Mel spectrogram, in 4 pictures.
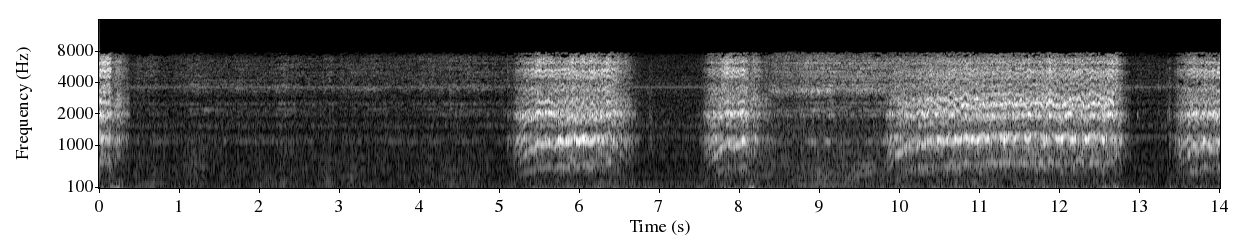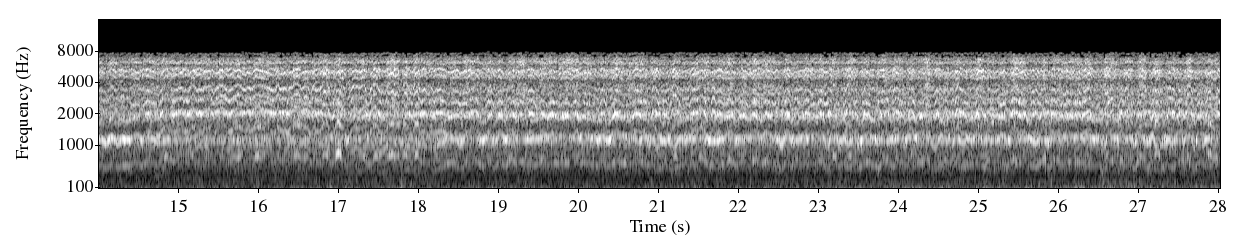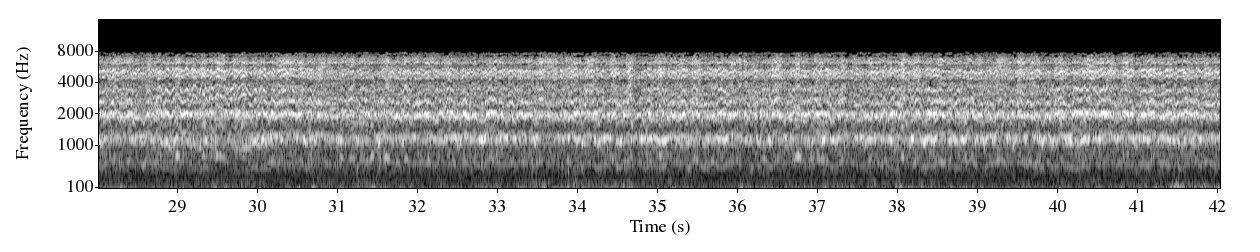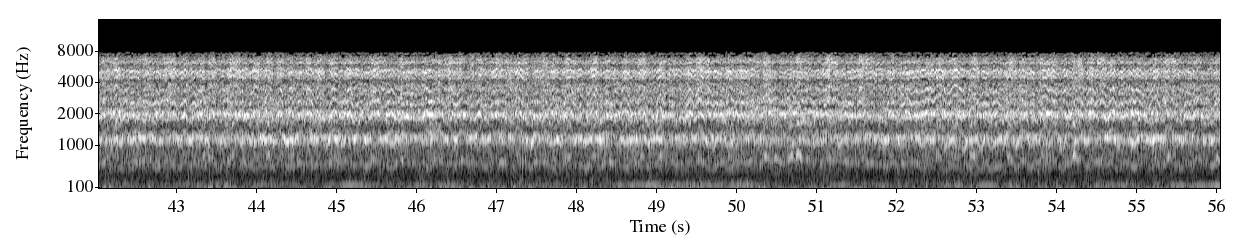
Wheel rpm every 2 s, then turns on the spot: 30, 0, 30, 70, 30, 130, 100, 150, 160, 160, 160, 160, 160, 160, 160, 160, 160, 160, 170, 160, 160, 160, 160, 170, 160, 160, 160, 160.
none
